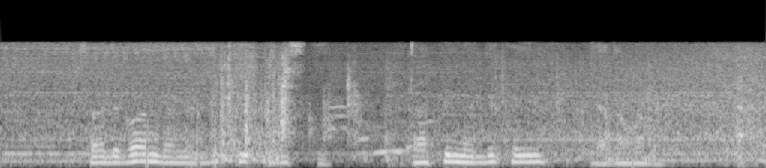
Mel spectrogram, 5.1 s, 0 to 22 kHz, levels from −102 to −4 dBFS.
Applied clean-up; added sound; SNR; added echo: none; Truck; 2 dB; none.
